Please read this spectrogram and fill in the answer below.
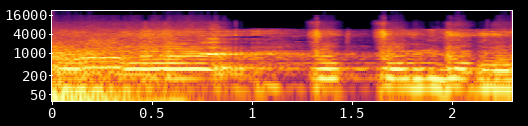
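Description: A dancing cactus toy playing a tinny Latin-style tune in held, stepping notes. The tune drops out briefly about a second in and then resumes. Over it a voice says "God" and laughs.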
